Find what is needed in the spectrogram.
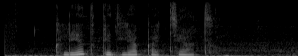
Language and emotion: Russian, neutral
